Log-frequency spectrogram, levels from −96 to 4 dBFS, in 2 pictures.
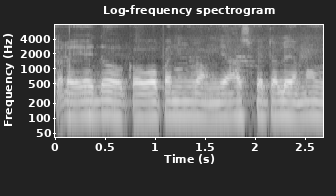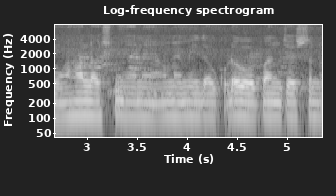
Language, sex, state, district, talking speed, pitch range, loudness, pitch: Telugu, male, Andhra Pradesh, Sri Satya Sai, 165 wpm, 105-110 Hz, -18 LUFS, 110 Hz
